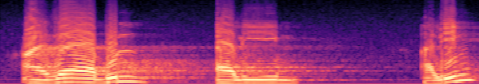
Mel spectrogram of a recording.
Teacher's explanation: karena di akhir wakaf tanwin domah tanwinnya tidak dibaca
